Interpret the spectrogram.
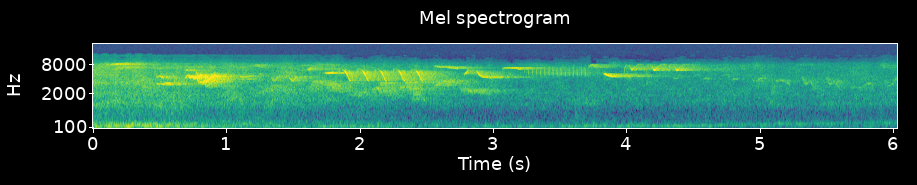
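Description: Quiet woodland with faint birdsong: small birds give high, thin calls and short phrases, with a quick run of notes about two seconds in and a few down-slurred notes after it.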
